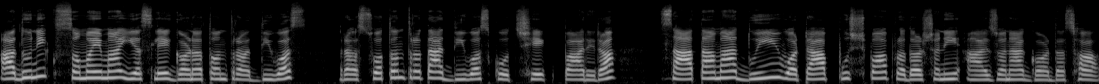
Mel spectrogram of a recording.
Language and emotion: Nepali, neutral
